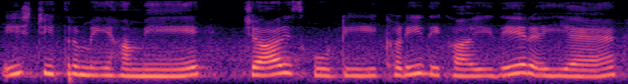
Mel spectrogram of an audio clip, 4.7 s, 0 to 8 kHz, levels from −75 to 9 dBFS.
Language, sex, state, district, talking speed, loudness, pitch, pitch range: Hindi, female, Uttar Pradesh, Shamli, 140 wpm, -16 LUFS, 220 Hz, 200-245 Hz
